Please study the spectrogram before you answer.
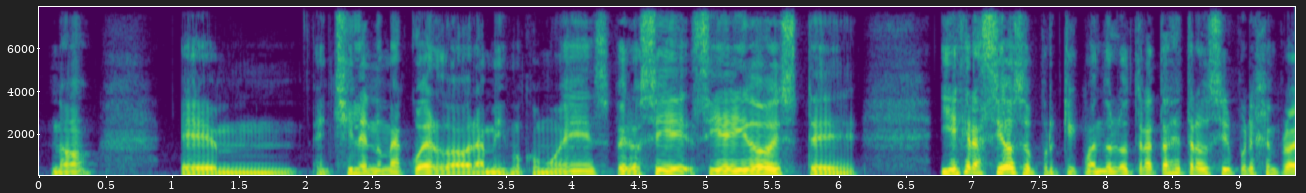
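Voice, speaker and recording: A Peruvian comedian guest with a Peruvian Spanish accent chats in a casual interview, telling stories in a relaxed way and often ending phrases with a questioning tag. His voice is medium-pitched.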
